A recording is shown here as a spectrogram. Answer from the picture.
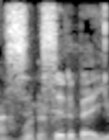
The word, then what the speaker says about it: Sidibe: Yeah, Sidibe, you were so close.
